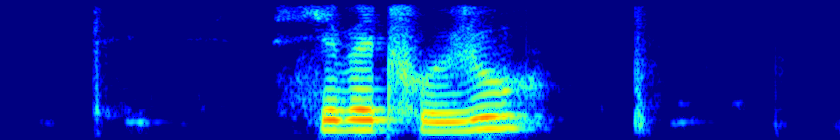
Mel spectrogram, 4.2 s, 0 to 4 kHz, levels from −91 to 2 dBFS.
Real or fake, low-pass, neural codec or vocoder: real; 3.6 kHz; none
